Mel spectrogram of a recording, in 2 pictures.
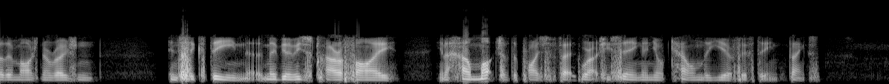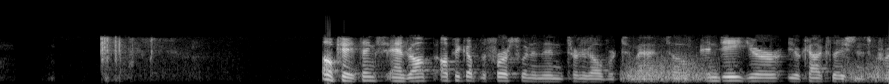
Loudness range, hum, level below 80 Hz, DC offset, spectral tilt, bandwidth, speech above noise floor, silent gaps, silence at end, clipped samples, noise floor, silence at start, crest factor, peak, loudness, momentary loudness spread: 13 LU; none; -66 dBFS; under 0.1%; -6 dB/octave; 8.4 kHz; 46 dB; none; 0 s; under 0.1%; -65 dBFS; 0 s; 20 dB; 0 dBFS; -19 LUFS; 12 LU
